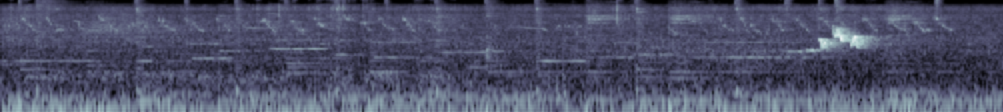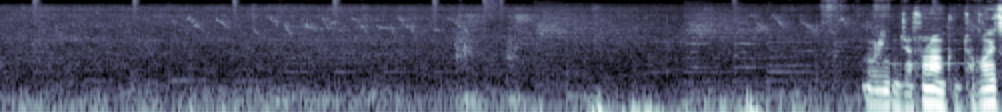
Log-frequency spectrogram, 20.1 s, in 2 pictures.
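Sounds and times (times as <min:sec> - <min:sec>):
birds chirping: 0:00.0 - 0:20.0
low rumble: 0:15.0 - 0:18.7.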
